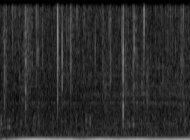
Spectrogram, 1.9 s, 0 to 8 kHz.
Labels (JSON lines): {"label": "anthrophony, boat engine", "recorder": "SoundTrap 500"}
